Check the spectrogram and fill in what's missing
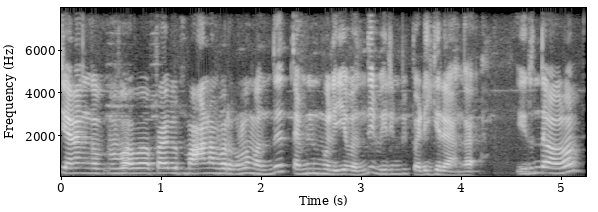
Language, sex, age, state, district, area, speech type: Tamil, female, 60+, Tamil Nadu, Dharmapuri, urban, spontaneous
